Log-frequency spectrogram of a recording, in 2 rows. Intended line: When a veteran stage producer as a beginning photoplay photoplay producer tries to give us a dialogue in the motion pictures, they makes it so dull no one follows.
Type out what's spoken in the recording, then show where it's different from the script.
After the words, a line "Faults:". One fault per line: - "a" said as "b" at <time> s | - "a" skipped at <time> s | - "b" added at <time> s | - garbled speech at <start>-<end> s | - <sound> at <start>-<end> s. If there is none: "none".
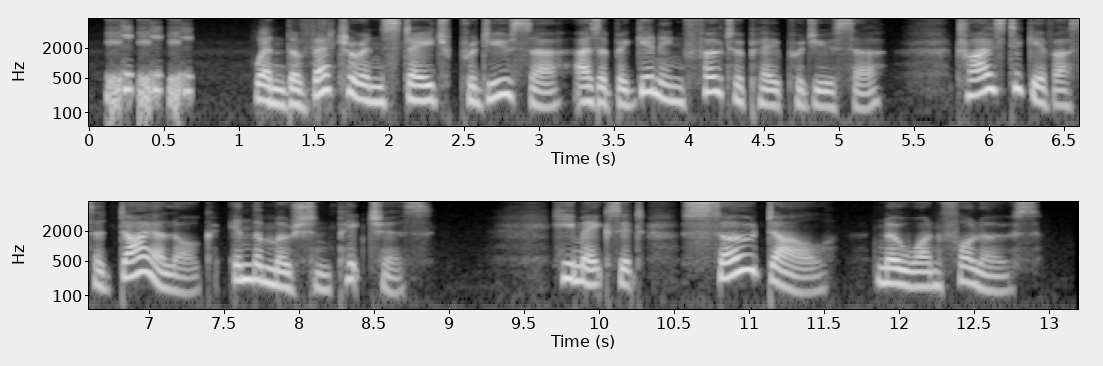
When the veteran stage producer as a beginning photoplay producer tries to give us a dialogue in the motion pictures, he makes it so dull no one follows.
Faults:
- laugh at 0.1-0.7 s
- "a" said as "the" at 1.3 s
- "photoplay" skipped at 4.6 s
- "they" said as "he" at 9.7 s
